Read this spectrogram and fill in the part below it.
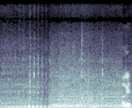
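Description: A motorcycle engine hums along a dirt road.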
